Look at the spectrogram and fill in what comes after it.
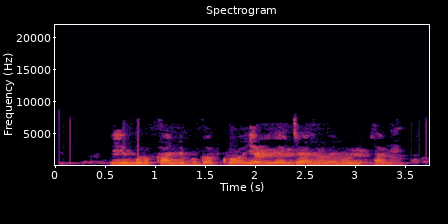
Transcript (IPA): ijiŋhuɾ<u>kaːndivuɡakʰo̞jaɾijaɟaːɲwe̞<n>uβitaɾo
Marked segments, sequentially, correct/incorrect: correct, incorrect

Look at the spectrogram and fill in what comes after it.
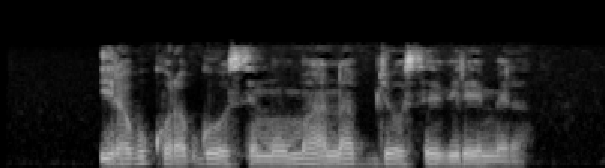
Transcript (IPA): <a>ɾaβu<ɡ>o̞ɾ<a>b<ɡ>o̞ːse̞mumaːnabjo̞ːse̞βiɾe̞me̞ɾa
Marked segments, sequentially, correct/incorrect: incorrect, incorrect, correct, correct

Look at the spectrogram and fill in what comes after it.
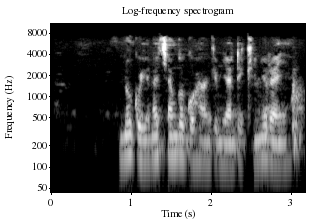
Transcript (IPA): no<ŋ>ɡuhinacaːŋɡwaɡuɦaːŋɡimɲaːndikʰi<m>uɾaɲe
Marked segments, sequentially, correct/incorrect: incorrect, incorrect

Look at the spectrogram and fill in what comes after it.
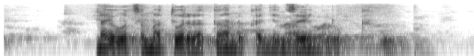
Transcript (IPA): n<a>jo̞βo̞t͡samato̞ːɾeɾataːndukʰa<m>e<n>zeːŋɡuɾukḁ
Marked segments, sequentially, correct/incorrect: correct, incorrect, correct

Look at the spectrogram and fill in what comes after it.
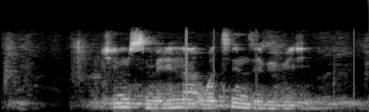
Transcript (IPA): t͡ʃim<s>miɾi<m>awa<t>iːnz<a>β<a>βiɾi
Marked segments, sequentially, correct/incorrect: correct, incorrect, incorrect, incorrect, incorrect

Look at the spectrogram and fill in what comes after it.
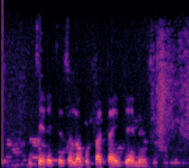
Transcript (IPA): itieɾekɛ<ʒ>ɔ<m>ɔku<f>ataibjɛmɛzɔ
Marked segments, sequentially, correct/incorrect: incorrect, incorrect, correct

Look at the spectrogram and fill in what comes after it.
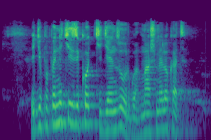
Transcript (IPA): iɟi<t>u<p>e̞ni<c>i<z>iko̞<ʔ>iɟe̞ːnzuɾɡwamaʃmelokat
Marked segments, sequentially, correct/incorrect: incorrect, correct, correct, correct, incorrect

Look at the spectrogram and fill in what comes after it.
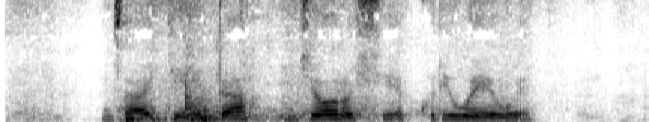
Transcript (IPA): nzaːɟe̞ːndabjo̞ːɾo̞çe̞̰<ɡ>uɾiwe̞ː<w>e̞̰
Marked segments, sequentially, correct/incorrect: incorrect, correct

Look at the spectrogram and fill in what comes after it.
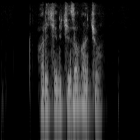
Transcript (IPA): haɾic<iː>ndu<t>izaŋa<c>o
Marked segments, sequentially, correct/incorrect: correct, incorrect, correct

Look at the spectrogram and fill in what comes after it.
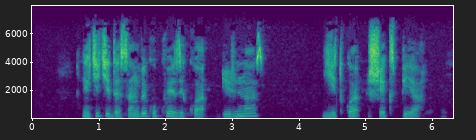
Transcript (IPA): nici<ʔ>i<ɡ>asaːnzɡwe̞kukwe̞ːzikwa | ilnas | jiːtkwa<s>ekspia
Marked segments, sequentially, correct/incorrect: incorrect, incorrect, incorrect

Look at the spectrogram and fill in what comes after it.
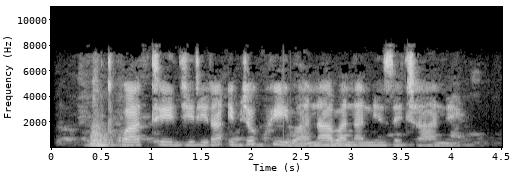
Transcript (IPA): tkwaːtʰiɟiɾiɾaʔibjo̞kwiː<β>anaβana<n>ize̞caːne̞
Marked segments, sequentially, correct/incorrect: correct, correct

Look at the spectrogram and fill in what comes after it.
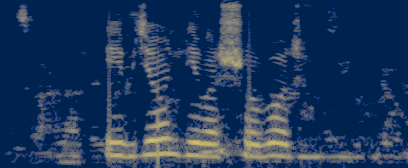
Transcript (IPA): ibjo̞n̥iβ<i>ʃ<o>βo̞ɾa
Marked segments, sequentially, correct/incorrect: incorrect, correct

